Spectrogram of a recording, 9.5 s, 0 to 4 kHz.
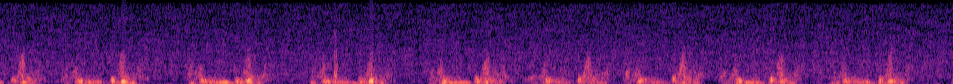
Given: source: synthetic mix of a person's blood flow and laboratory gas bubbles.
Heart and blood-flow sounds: Doppler ultrasound of blood flow; precordium
3.33-3.40 s: bubbles
From the record:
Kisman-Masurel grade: 113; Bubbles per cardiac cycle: 1 to 2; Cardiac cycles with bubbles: 1 to 10%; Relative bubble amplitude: loud (0.450 to 0.775); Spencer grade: 1 (occasional bubble signal discernible with the cardiac motion signal, with majority of cardiac periods free of bubbles); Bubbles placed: only in the low amplitude regions of the cardiac cycle

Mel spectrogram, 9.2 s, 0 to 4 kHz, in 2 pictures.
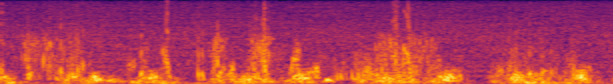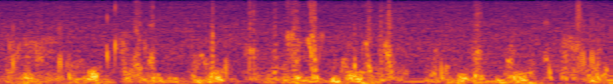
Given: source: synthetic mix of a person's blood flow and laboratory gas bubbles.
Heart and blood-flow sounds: Doppler ultrasound of blood flow; precordium
0.00-0.07 s: bubbles
0.17-0.68 s: bubbles
0.97-1.13 s: bubbles
1.21-1.33 s: bubbles
1.47-1.73 s: bubbles
1.84-2.08 s: bubbles
2.37-2.44 s: bubbles
2.52-3.30 s: bubbles
3.82-4.21 s: bubbles
4.29-4.45 s: bubbles
4.66-5.22 s: bubbles
5.39-5.80 s: bubbles
6.04-6.37 s: bubbles
6.44-7.06 s: bubbles
7.21-7.70 s: bubbles
7.90-7.97 s: bubbles
8.13-8.26 s: bubbles
8.68-9.20 s: bubbles
From the record:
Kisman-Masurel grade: 342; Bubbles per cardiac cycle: rolling drumbeat, 9 or more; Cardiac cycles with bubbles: 100%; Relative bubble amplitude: moderate (0.250 to 0.450); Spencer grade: 3 (all of the cardiac periods contain showers or single bubble signals, but not dominating or overriding the cardiac motion signals); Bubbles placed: only in the low amplitude regions of the cardiac cycle

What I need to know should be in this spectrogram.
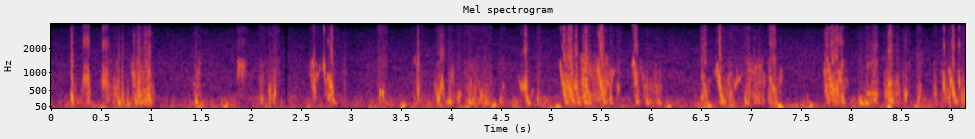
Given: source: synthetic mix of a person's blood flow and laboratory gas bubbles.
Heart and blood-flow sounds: Doppler ultrasound of blood flow; subclavian vein
0.17-0.39 s: bubbles
0.48-1.03 s: bubbles
1.41-1.51 s: bubbles
1.85-1.98 s: bubbles
2.07-2.28 s: bubbles
2.57-2.87 s: bubbles
3.25-3.36 s: bubbles
3.60-3.71 s: bubbles
3.82-4.41 s: bubbles
4.47-4.54 s: bubbles
4.66-4.83 s: bubbles
4.86-4.91 s: bubbles
5.05-5.71 s: bubbles
5.79-6.12 s: bubbles
6.49-7.32 s: bubbles
7.72-7.97 s: bubbles
8.05-8.28 s: bubbles
8.30-8.59 s: bubbles
8.64-8.71 s: bubbles
8.81-9.15 s: bubbles
From the record:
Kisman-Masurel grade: 343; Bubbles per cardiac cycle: rolling drumbeat, 9 or more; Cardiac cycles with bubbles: 100%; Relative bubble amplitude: loud (0.450 to 0.775); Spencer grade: 3 (all of the cardiac periods contain showers or single bubble signals, but not dominating or overriding the cardiac motion signals); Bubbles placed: anywhere in the cardiac cycle

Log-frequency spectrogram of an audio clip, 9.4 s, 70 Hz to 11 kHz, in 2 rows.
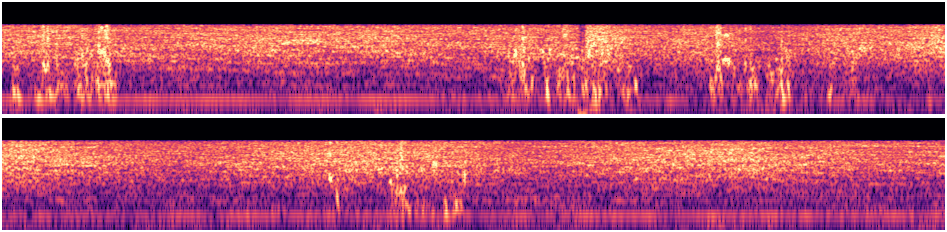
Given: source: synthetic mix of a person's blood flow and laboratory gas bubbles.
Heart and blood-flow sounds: Doppler ultrasound of blood flow; subclavian vein
0.07-0.64 s: bubbles
2.47-3.22 s: bubbles
3.54-4.08 s: bubbles
4.12-4.38 s: bubbles
6.34-6.44 s: bubbles
6.64-7.09 s: bubbles
From the record:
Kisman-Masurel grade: 332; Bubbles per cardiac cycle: rolling drumbeat, 9 or more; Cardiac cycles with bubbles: 50 to 99%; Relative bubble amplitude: moderate (0.250 to 0.450); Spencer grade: 3 (all of the cardiac periods contain showers or single bubble signals, but not dominating or overriding the cardiac motion signals); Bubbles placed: anywhere in the cardiac cycle

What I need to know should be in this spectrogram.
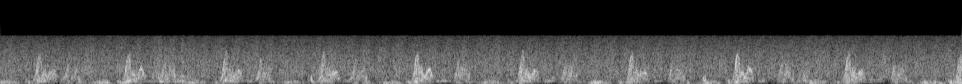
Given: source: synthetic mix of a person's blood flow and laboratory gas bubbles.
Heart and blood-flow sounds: Doppler ultrasound of blood flow; precordium
1.50-1.94 s: bubbles
3.08-3.17 s: bubbles
7.01-7.10 s: bubbles
7.96-8.11 s: bubbles
From the record:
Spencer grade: 2 (many but less than half of the cardiac periods contain bubble signals, singularly or in groups); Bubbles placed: only in the low amplitude regions of the cardiac cycle

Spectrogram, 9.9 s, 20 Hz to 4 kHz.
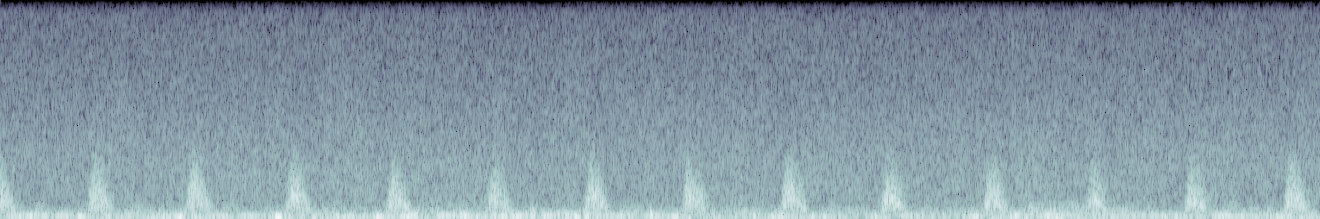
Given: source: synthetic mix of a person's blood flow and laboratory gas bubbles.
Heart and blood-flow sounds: Doppler ultrasound of blood flow; subclavian vein
no bubbles
From the record:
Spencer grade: 0 (complete lack of bubble signals)

